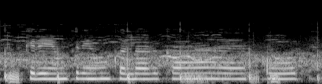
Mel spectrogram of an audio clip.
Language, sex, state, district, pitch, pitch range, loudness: Hindi, male, Chhattisgarh, Raipur, 260 Hz, 255-265 Hz, -14 LUFS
